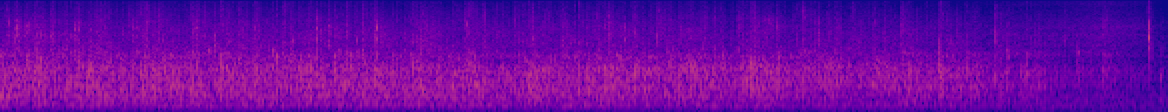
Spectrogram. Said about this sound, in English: Brothers and sisters, give them a round of applause if you would.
